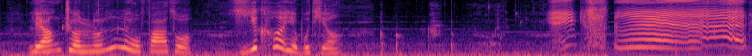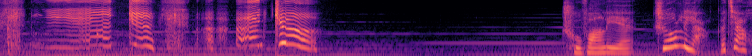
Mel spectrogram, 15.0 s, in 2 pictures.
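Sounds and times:
speech: 0.3s - 3.5s, 13.3s - 15.0s
baby crying and wailing: 5.5s - 10.7s.

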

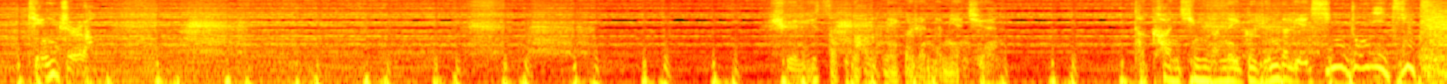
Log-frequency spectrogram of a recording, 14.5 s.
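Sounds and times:
loud heartbeat: 0.0s - 11.5s
speech: 0.4s - 1.2s, 7.8s - 10.2s, 11.6s - 14.4s.

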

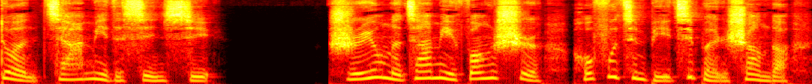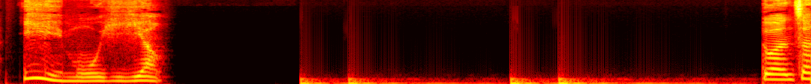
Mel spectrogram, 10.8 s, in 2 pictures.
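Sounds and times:
speech: 0.0s - 1.5s, 2.2s - 6.6s, 10.5s - 10.8s
dull rumble: 7.4s - 10.8s
heartbeat pounding: 7.4s - 10.8s.

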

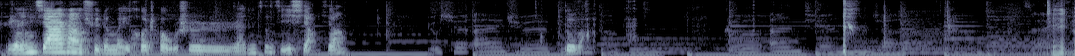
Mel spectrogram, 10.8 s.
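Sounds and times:
speech: 0.1s - 3.6s, 4.6s - 6.1s, 10.5s - 10.7s
cough: 8.4s - 8.7s.

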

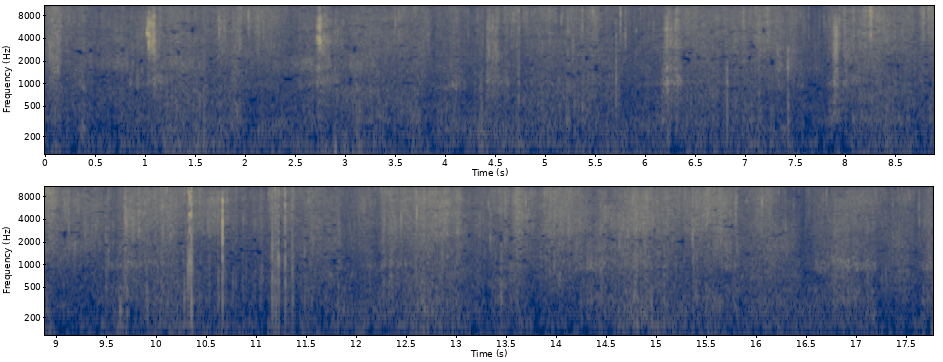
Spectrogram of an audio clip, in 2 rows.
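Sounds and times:
scratching and rustling during hair washing with a scalp massage: 0.0s - 17.7s.

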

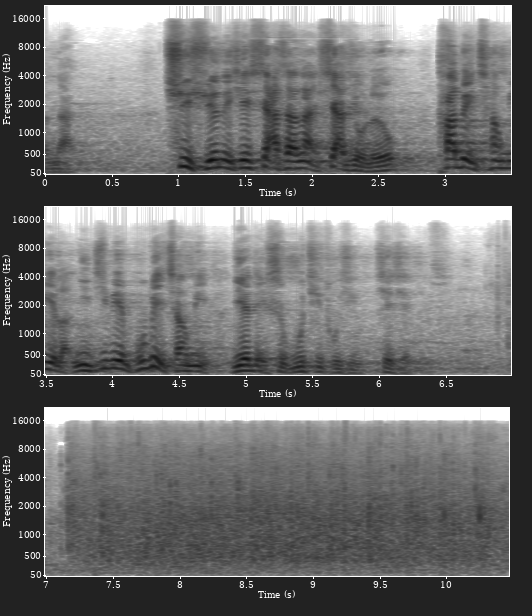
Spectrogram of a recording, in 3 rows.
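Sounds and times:
speech: 0.0s - 6.5s
audience applause: 7.0s - 10.4s.

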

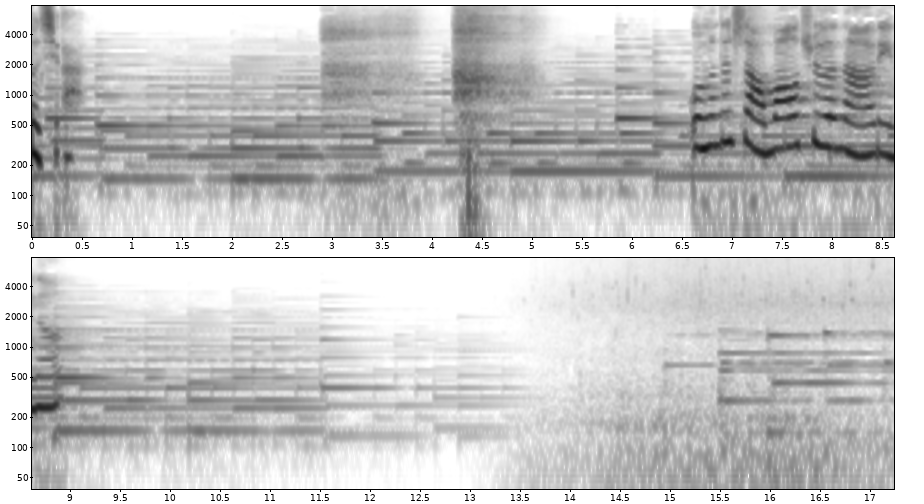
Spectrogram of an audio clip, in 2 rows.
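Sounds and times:
speech: 0.0s - 0.5s, 7.0s - 9.0s
heavy rain pouring outside: 2.9s - 5.0s, 13.9s - 17.2s
gentle musical tones: 14.6s - 17.2s.

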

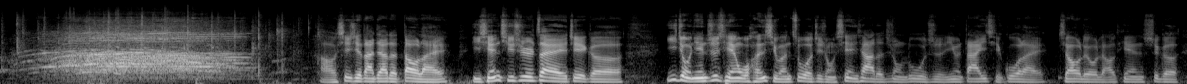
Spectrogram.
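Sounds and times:
live audience shouting hello together: 0.0s - 2.8s
speech: 3.2s - 11.8s.

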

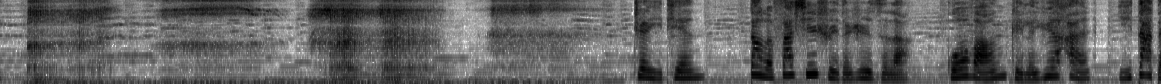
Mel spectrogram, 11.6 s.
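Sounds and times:
loud snoring: 0.0s - 6.2s
speech: 6.4s - 11.5s.

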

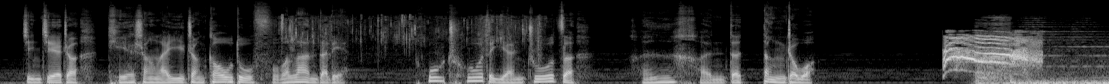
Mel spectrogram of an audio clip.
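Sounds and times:
speech: 0.2s - 3.6s, 4.3s - 8.2s
loud terrified yell: 9.4s - 10.4s.

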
